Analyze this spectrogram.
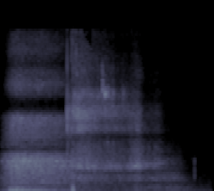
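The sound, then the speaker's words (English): A deep breath drawn in through the nose, one soft, airy inhale lasting about two seconds, faint and alone. “take a deep breath in”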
